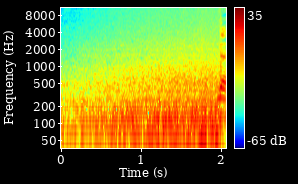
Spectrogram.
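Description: A low rushing noise with no tone or voice in it, building slightly over two seconds.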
